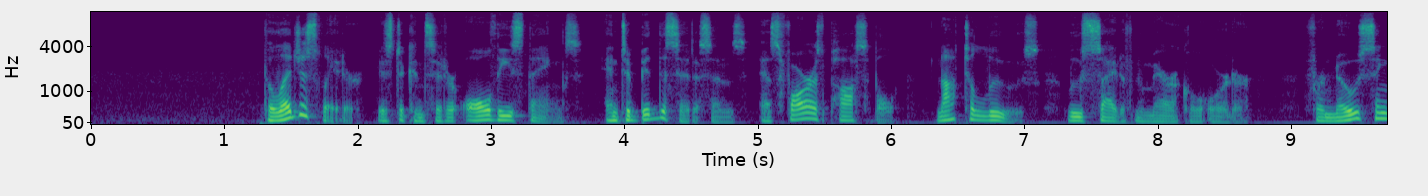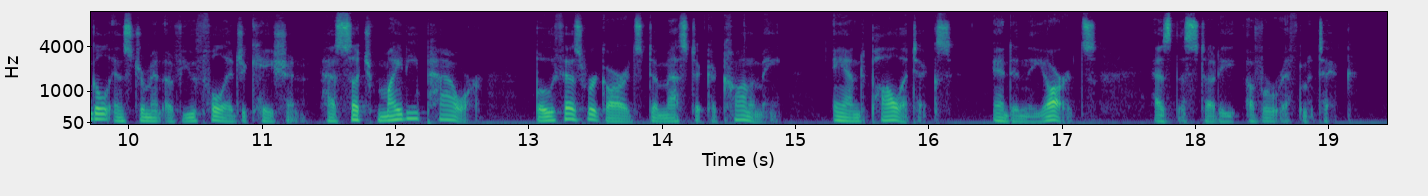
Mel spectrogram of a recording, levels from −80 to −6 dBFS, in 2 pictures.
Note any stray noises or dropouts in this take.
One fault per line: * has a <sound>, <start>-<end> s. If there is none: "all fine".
all fine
